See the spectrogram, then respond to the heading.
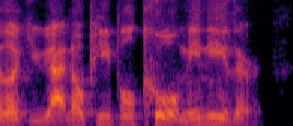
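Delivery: ordinary delivery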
